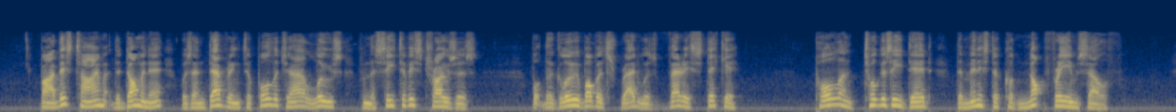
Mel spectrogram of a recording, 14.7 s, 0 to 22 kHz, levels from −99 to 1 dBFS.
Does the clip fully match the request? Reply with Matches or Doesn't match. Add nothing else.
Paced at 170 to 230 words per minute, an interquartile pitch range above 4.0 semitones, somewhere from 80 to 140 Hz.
Doesn't match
